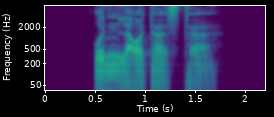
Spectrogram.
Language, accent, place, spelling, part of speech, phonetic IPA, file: German, Germany, Berlin, unlauterste, adjective, [ˈʊnˌlaʊ̯tɐstə], De-unlauterste.ogg
- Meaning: inflection of unlauter: 1. strong/mixed nominative/accusative feminine singular superlative degree 2. strong nominative/accusative plural superlative degree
